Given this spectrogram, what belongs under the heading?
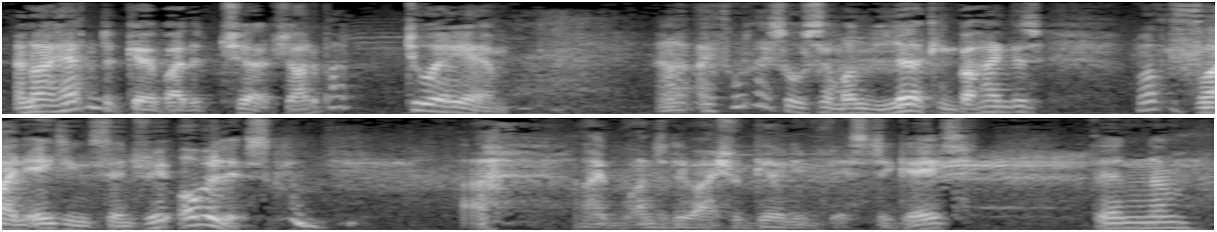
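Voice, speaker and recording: An actor playing a genteel ex-military gentleman, hesitant and mannered, giving an interview in a radio drama. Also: mid-range voice, dull audio, noisy background.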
